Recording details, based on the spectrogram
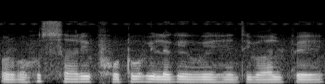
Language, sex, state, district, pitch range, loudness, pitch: Hindi, male, Jharkhand, Deoghar, 115-125 Hz, -15 LUFS, 115 Hz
